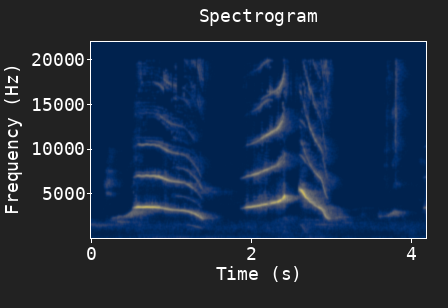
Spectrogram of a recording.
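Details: Oriental magpie-robin whistling to provoke other magpie-robins: a long clear whistle falling slightly at the end, then a rising whistle followed by a sharply descending slur.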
